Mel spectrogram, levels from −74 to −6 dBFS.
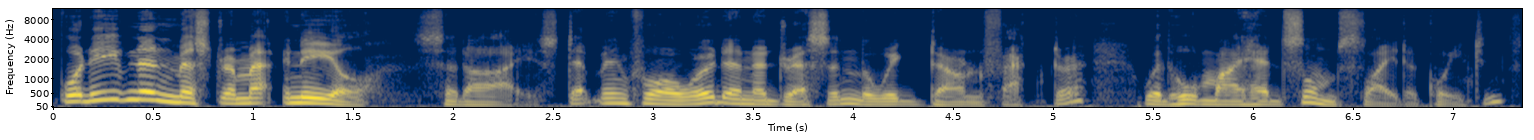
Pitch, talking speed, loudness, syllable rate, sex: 135 Hz, 165 wpm, -19 LUFS, 5.0 syllables/s, male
